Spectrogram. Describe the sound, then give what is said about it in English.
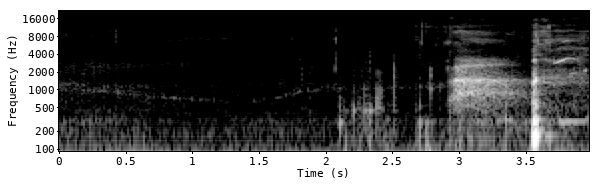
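A quiet first sip of a freshly opened raspberry lemon kombucha: a few small clicks, then a short airy slurp and a sharp wet smack at the end, with no talking. “All right, now, first sip, please. I need silence for that.”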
